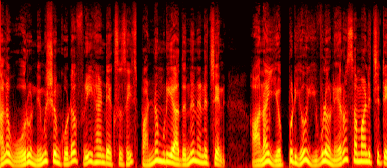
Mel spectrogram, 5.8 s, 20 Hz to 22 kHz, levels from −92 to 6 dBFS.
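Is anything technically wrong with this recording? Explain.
No technical faults are audible.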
